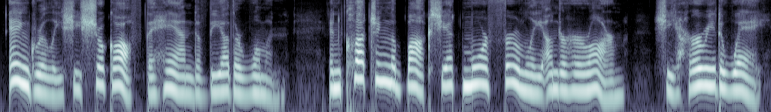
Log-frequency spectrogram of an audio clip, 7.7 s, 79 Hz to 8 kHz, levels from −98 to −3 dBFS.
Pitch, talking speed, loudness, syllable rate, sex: 195 Hz, 180 wpm, -18 LUFS, 4.8 syllables/s, female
